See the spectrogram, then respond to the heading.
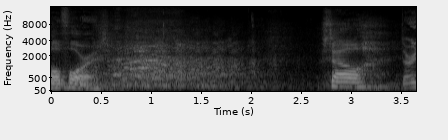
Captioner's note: audience laughing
